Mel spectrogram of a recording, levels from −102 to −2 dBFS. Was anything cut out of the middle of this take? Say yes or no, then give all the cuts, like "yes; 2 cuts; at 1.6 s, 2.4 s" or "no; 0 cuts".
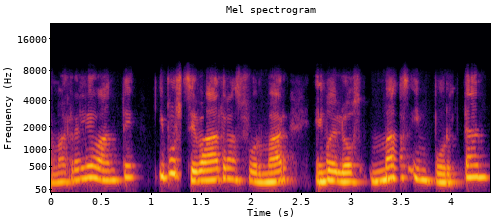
yes; 2 cuts; at 1.3 s, 2.8 s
